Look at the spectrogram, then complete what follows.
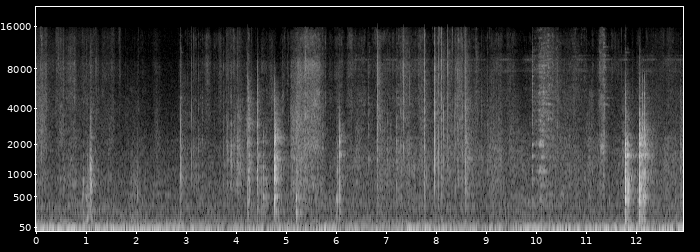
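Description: Food handling on a wooden board: scattered taps, knocks and light clatter of a utensil and a crisp crepe being folded and handled, with the sharpest knocks about five seconds in and again near the end.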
